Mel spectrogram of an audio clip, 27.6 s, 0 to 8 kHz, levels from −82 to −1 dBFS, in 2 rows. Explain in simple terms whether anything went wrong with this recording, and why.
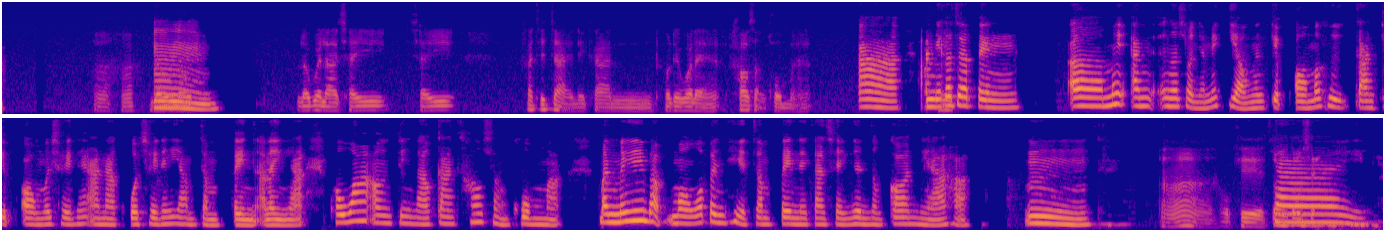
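Several things went wrong, all tied to the call's echo handling.

Speech suppressed in double talk: at 1.91–2.28 s, 9.11–10.09 s and from 24.84 s to the end, the voice sharply dips or breaks up. This is likely because both sides spoke at once and the echo canceller turned down the talker along with the echo.

Echo leak: from 10.13–13.93 s, briefly at 18.12–18.16 s, and again at 21.91–25.13 s, a faint delayed copy of the voice trails about 0.36 to 0.38 seconds behind. This is likely loudspeaker sound that the far side's echo canceller failed to remove and sent back.

Background gated by the echo canceller: between 10.37 and 25.36 s, the room sound drops away and returns, for roughly five seconds in total. The canceller clamped the microphone down hard while the loudspeaker was playing, then released it.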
